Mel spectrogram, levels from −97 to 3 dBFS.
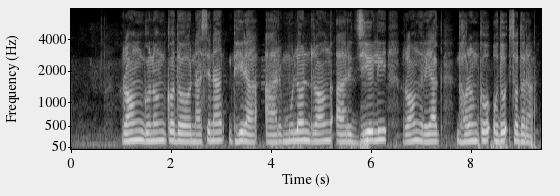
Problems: none marked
